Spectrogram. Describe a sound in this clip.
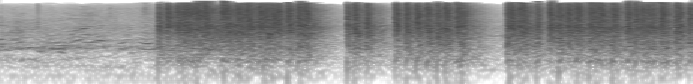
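Firecrackers crackle and pop rapidly at close range.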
